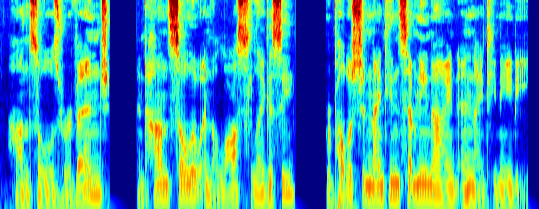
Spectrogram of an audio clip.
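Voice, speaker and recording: A man's voice: medium pitch, dry recording, studio quality. A man hosting a podcast in scripted, informative narration. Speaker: podcast host.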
